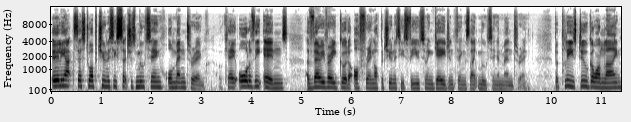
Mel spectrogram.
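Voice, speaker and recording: Heard in a Welsh accent, the voice sits on a very clean recording with a silent background. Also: man. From Wales. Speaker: careers presenter, trainee barrister. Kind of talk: presentation to students. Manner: conversational, frequent 'okay?' tag.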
